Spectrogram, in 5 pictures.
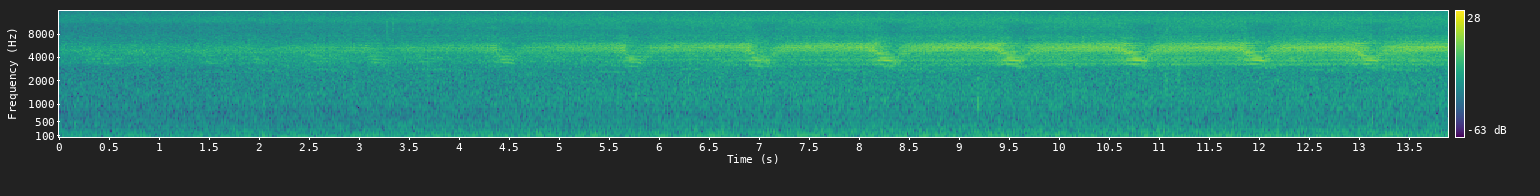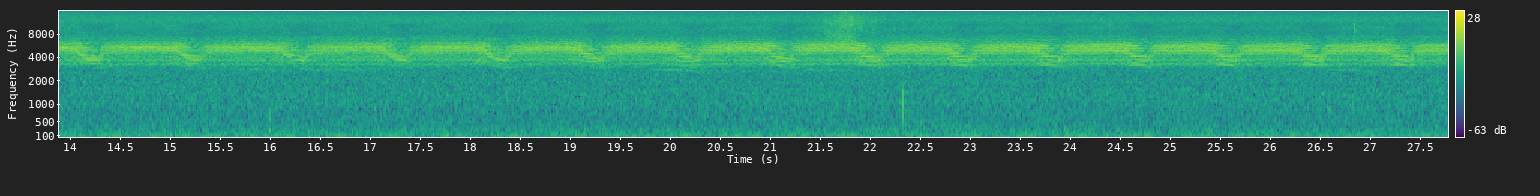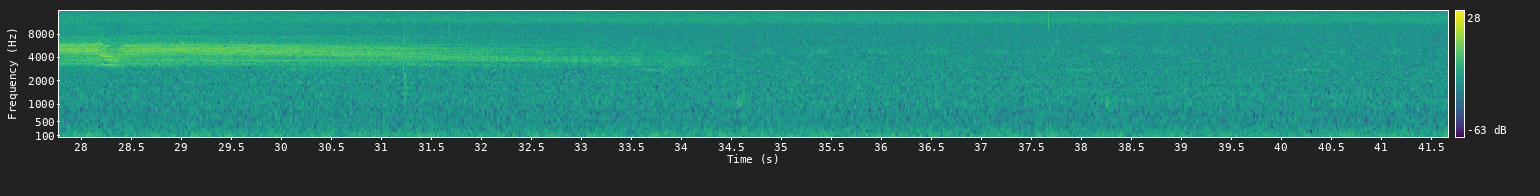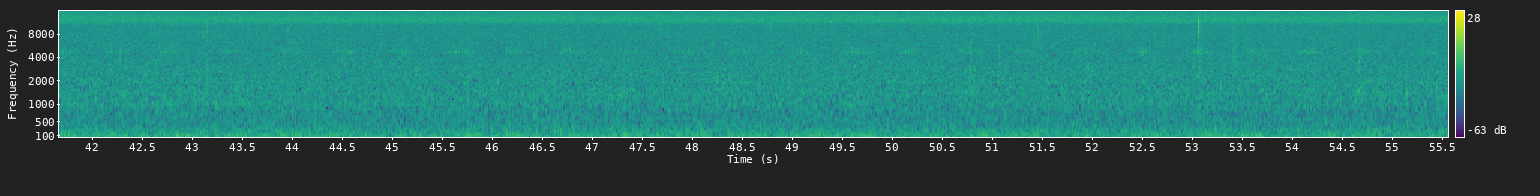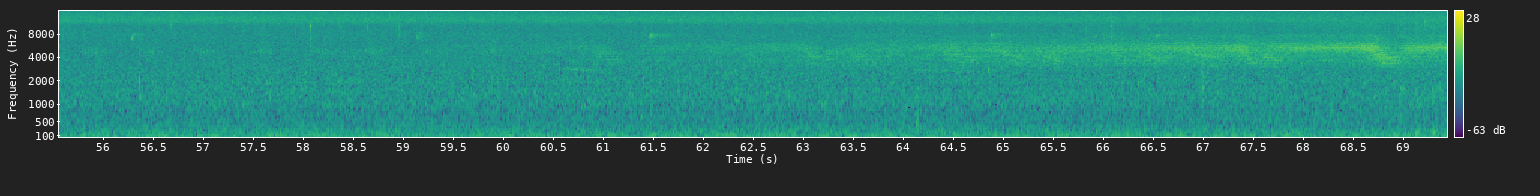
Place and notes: Rain, Cicadas and the Cricket Machine, Houston, Texas - Rain, Cicadas and the Cricket Machine
**Binaural recording**. Recorded at my sister's apt on a small lake as a memento before she moves out of the country. Cicadas, rain, ducks, and the ever-present air compressor that feeds an aerator in the "lake", emanating a round the clock drone and synthetic cricket chirp for all of the residents' year-round enjoyment.
CA-14 omnis (binaural) > DR100 MK2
